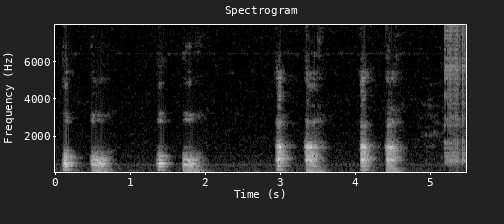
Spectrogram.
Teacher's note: El sonido o el no sonido que se encuentra en medio, ese es la oclusión glotal. No es un sonido así, es como una especie de pausa.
